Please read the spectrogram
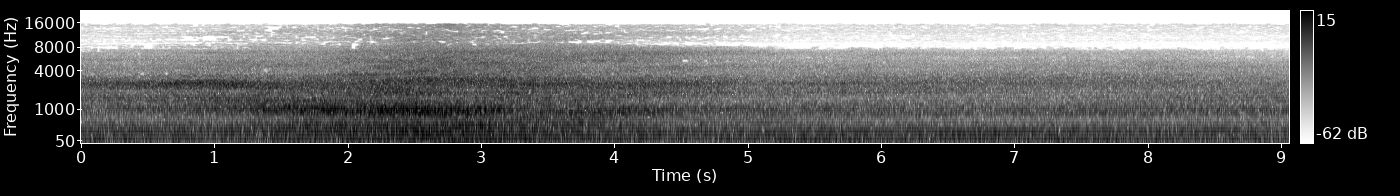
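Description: Road traffic: a vehicle passes by, swelling and fading about two to three seconds in, over a steady hum.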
